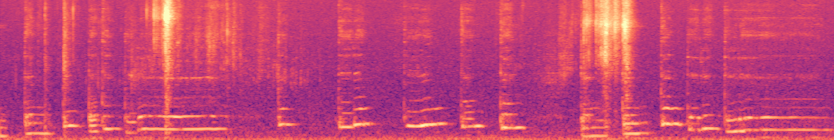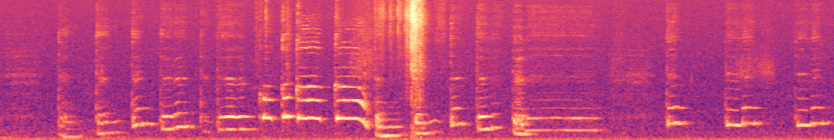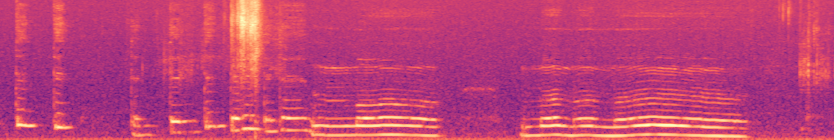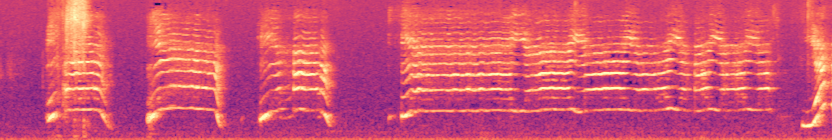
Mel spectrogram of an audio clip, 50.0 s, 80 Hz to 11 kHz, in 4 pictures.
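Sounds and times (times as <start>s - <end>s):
woman humming: 0.0s - 3.5s, 13.4s - 21.6s, 22.5s - 26.1s, 27.0s - 31.7s, 32.8s - 36.3s, 38.2s - 42.5s, 43.4s - 50.0s.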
